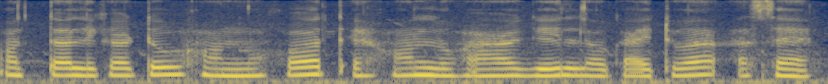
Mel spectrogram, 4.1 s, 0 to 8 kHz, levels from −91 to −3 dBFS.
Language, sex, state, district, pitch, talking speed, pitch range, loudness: Assamese, female, Assam, Sonitpur, 210 Hz, 115 wpm, 205-220 Hz, -15 LUFS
